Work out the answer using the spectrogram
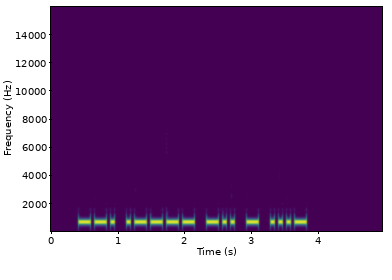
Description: Morse code, heard as a keyed tone, about 20 wpm, 700 Hz. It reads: G1DTV
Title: DXCC-100 Call Signs - 5 Characters - 20wpm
